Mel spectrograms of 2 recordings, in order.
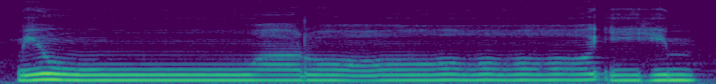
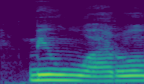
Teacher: nunnya tuh dilebur ke wawu jadi miu. Nah ini ada gunnahnya, gunnah itu berarti dua ketukan, miu waroihim gitu, bukan miwaro, bukan cuma ditasdid doang, bukan cuma dijadiin wawu doang, tapi ada gunnahnya gitu.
